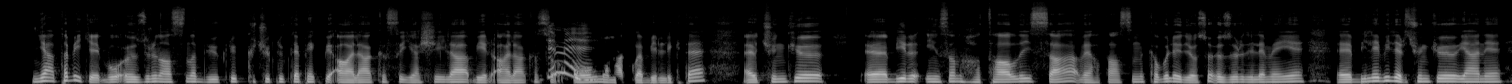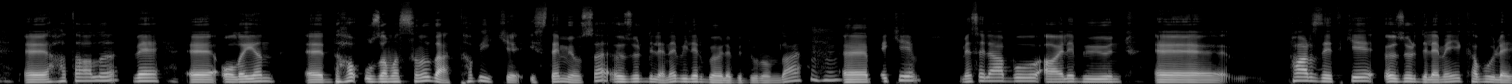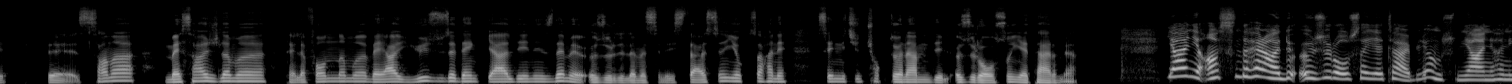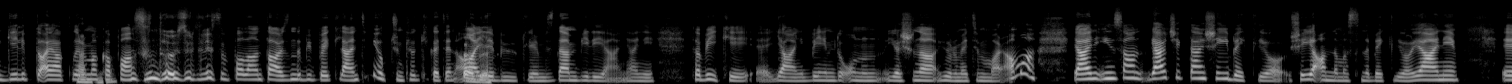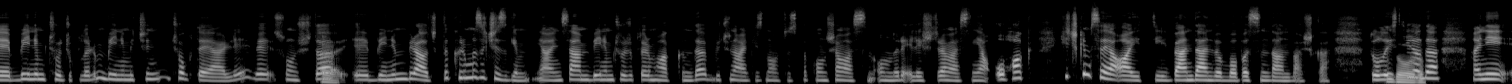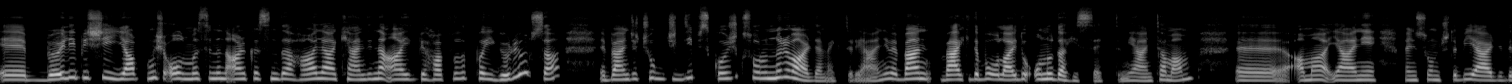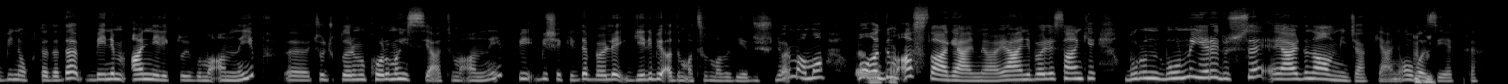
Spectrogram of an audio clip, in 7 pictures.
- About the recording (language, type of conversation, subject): Turkish, advice, Samimi bir şekilde nasıl özür dileyebilirim?
- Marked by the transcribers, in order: other background noise; laughing while speaking: "özür dilesin"; tapping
